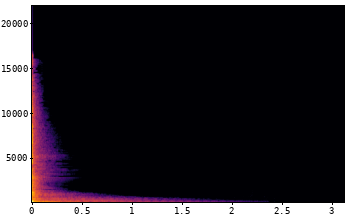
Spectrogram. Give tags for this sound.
multisample; tom

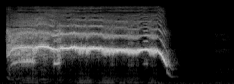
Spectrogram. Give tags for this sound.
666moviescreams; asustada; Cridant; Crit; Dona; Ensurt; Espantada; Frightened; Gritando; Grito; Horror; Mujer; Scream; Screaming; Susto; Woman

